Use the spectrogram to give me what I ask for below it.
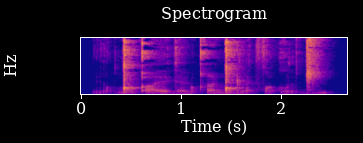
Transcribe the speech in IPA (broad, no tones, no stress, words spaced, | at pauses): rɪqŋ͡ǃɛɳqʼɛː ɡɛːɳʊqʰi ŋ͡ǃəɖʊ ɾæksˤɑːqʁʷərɡ͡ǁi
